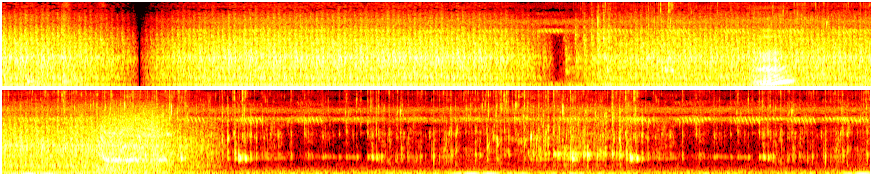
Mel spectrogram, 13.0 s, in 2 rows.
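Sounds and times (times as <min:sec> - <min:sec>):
water trickling from a pipe: 0:04.2 - 0:13.0
bubbly drips into puddle: 0:07.9 - 0:13.0.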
